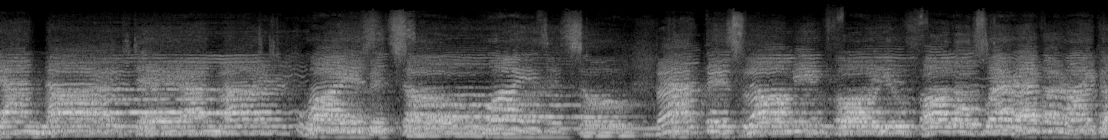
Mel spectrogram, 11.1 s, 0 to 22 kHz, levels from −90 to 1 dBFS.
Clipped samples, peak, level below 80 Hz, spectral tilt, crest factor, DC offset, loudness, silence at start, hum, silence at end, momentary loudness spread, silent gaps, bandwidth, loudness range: under 0.1%; -8 dBFS; -72 dBFS; -5 dB/octave; 14 dB; under 0.1%; -24 LUFS; 0 s; none; 0 s; 6 LU; none; 16 kHz; 2 LU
